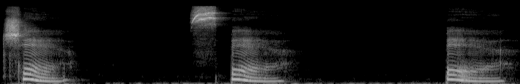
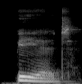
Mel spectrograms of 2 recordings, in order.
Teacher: it contains the diphthong ear not air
